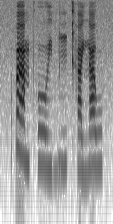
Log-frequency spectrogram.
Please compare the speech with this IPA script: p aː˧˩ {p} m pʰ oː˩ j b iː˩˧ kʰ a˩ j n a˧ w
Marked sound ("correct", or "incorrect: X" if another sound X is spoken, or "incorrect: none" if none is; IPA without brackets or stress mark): incorrect: none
